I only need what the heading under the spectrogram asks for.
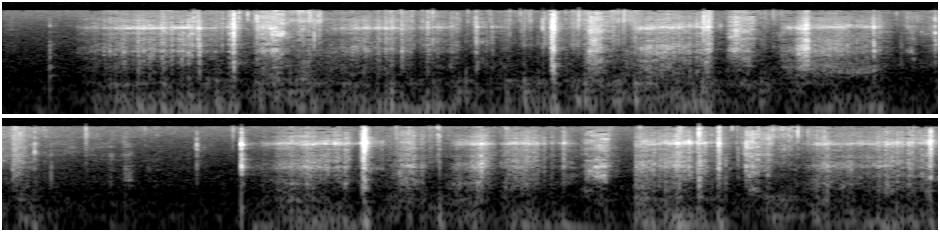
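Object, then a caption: Bar of soap scraped with a blade. A utility knife blade scrapes curls off the face of a solid, dry, rectangular purple soap bar with a stamped logo, held in one hand. Continuous bright, rasping scraping runs throughout, with sharp, high clicks and snaps as the blade catches the soap, over a soft low rumble.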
